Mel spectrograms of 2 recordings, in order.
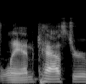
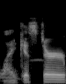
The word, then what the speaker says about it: Lancaster: in Lancaster Pennsylvania I used to call it land Caster but it's actually pronounced Lancaster my my wife uh kind of corrected me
